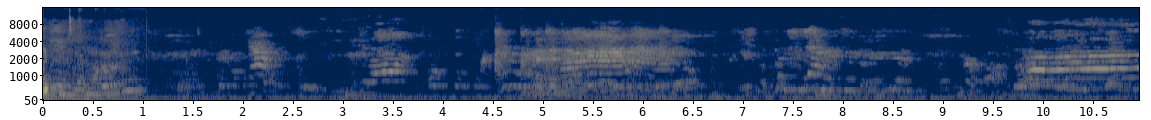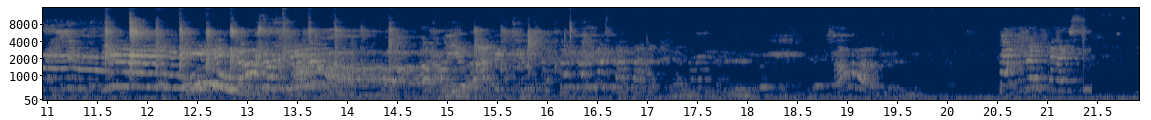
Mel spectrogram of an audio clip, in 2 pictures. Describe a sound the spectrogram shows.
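A woman speaks gently to a toddler.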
